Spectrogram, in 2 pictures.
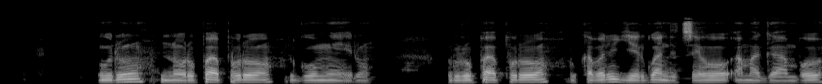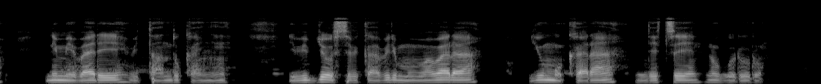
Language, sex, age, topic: Kinyarwanda, male, 25-35, finance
